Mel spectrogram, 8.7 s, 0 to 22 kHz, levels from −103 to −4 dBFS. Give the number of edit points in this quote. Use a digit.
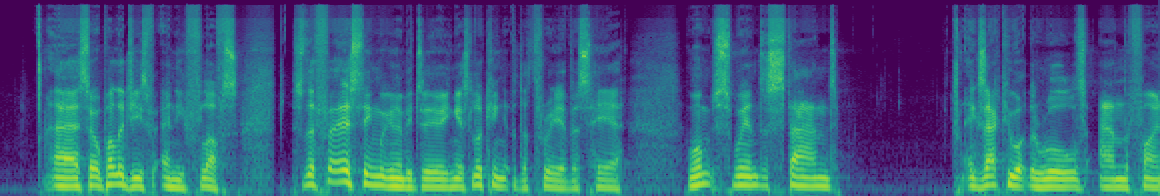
1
